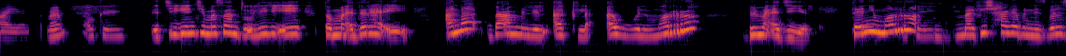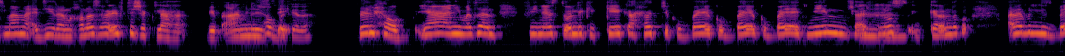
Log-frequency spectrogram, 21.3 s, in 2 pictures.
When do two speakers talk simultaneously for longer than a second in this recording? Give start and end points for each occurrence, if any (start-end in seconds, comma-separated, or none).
none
